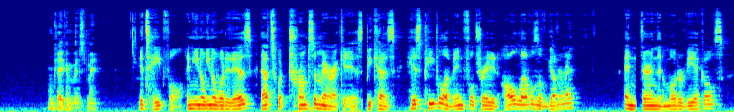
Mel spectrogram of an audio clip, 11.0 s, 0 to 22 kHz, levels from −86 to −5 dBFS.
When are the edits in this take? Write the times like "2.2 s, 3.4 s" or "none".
0.9 s, 3.1 s, 3.8 s, 5.4 s, 9.5 s, 9.9 s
